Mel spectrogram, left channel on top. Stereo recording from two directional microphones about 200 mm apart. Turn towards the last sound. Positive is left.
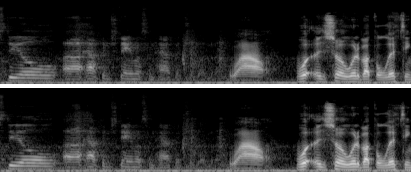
turn(degrees=-20)  # may be behind; listen again after turning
